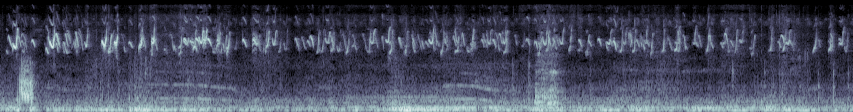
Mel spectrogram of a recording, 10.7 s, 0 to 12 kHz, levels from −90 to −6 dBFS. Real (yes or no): yes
